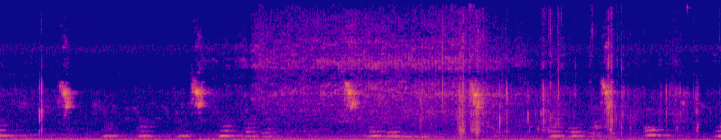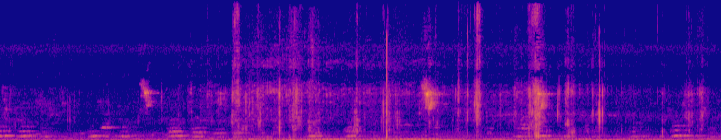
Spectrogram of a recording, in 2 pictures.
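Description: Birds chirping: a steady run of short soft calls, with a sharper, higher chirp every second or two.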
